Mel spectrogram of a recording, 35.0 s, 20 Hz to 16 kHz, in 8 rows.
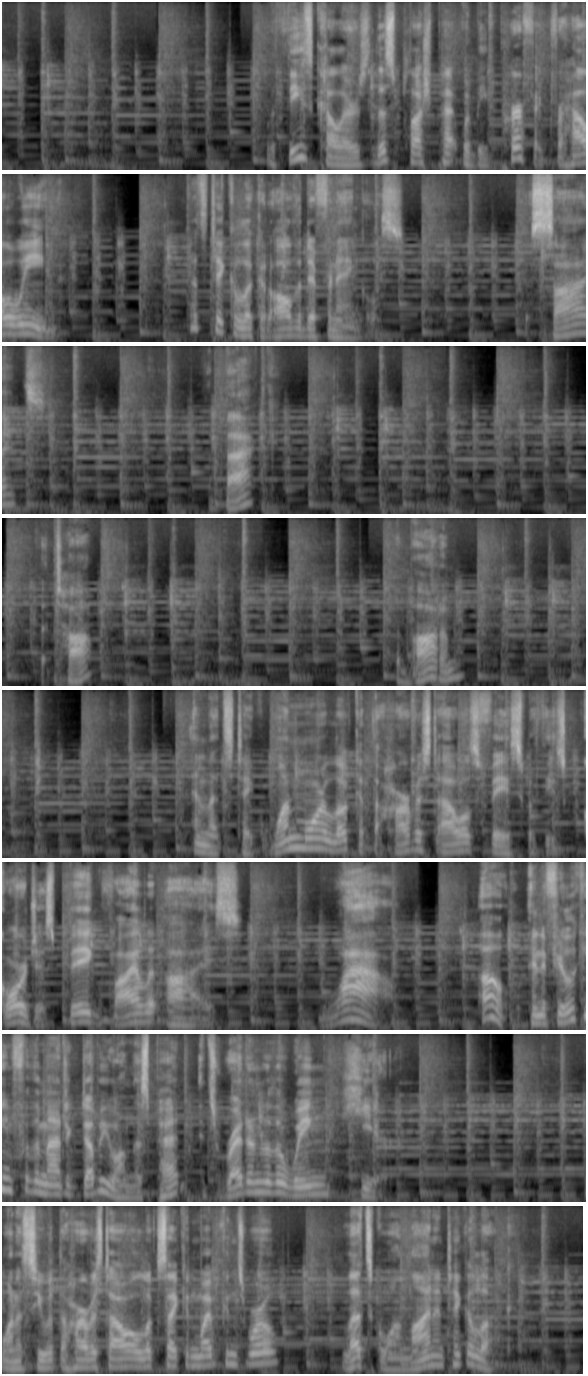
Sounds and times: Music: 0:00.0 - 0:35.0
Speech: 0:02.0 - 0:04.9, 0:05.8 - 0:07.4, 0:08.3 - 0:09.2, 0:10.3 - 0:10.8, 0:13.4 - 0:14.0, 0:16.1 - 0:16.6, 0:18.9 - 0:23.7, 0:24.3 - 0:24.9, 0:25.5 - 0:29.3, 0:30.6 - 0:34.6.

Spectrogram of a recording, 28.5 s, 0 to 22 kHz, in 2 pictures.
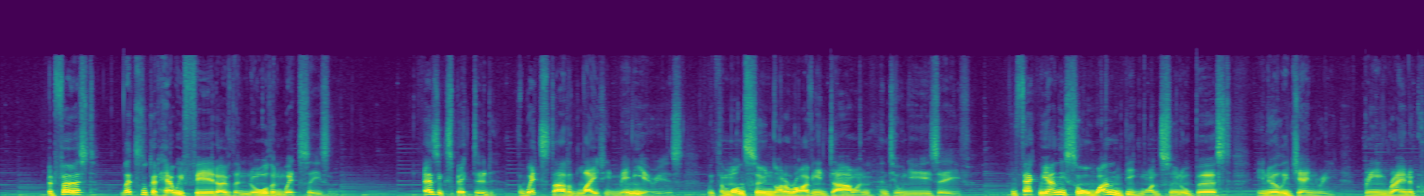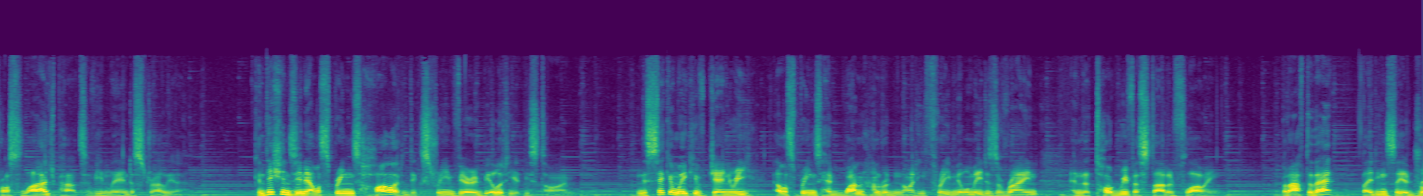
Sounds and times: Music: 0:00.0 - 0:28.4
Speech: 0:00.5 - 0:03.4, 0:04.2 - 0:16.2, 0:16.8 - 0:20.0, 0:20.6 - 0:28.4.

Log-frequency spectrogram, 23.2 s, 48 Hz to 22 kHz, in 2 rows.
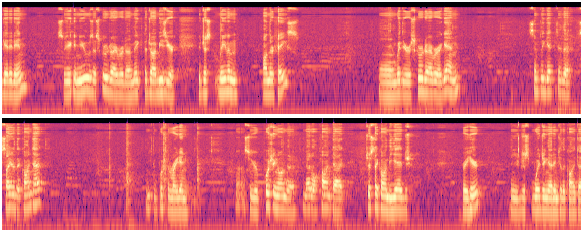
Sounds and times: Inside, small room: 0:00.0 - 0:23.1
Music: 0:00.0 - 0:23.1
Speech: 0:01.1 - 0:06.0, 0:07.6 - 0:09.2, 0:10.6 - 0:12.6, 0:14.4 - 0:15.4, 0:16.3 - 0:19.8, 0:20.8 - 0:21.2, 0:21.8 - 0:23.1.

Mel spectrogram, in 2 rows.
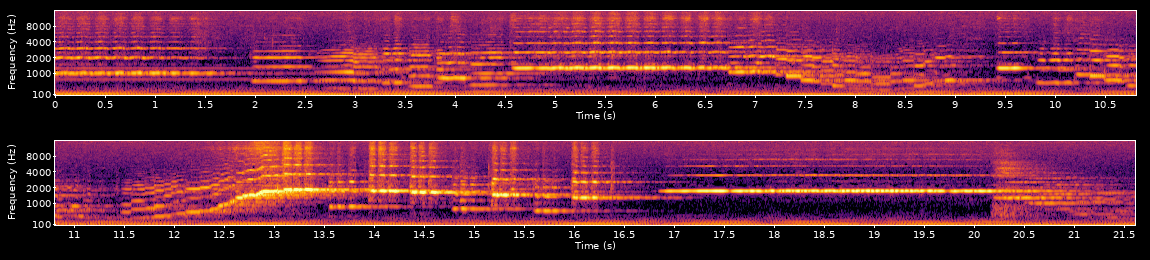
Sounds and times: Classical music: 0:00.0 - 0:21.6
Inside, large room or hall: 0:00.0 - 0:21.6.

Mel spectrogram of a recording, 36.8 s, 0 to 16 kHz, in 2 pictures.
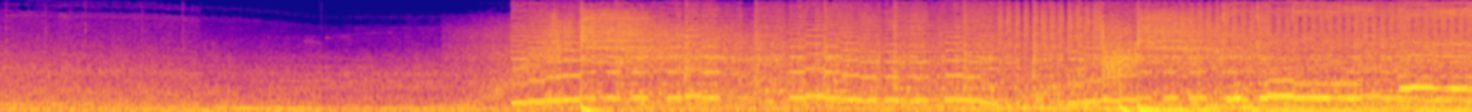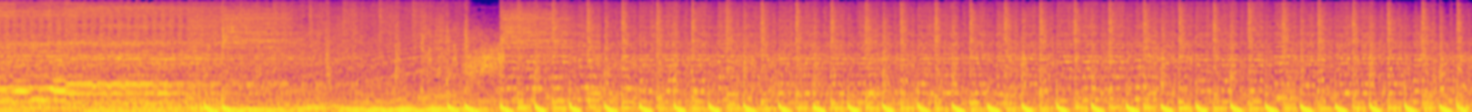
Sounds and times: Music: 0:05.8 - 0:36.8.

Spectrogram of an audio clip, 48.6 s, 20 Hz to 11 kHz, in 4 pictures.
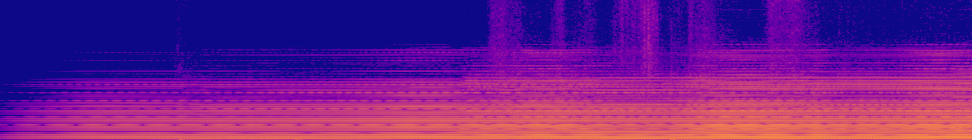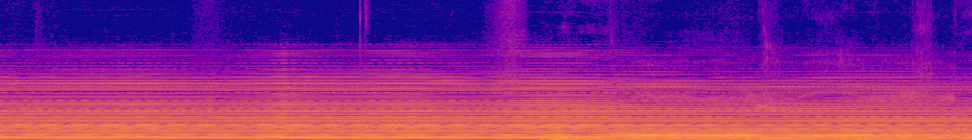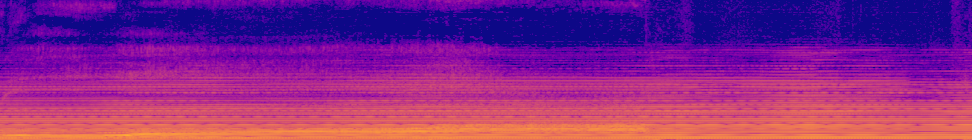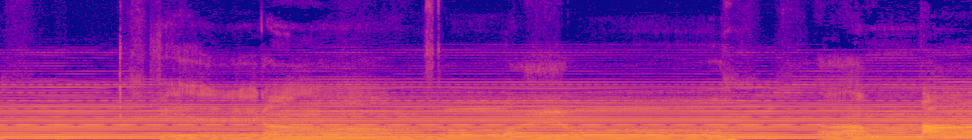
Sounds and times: Music: 0:00.0 - 0:48.6.

